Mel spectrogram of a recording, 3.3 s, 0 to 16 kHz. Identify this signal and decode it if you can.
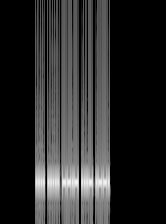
Morse code, heard as a keyed tone, about 50 wpm, 700 Hz. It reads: H5QVP
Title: Code Groups - 5 Letter:Numbers - 50wpm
